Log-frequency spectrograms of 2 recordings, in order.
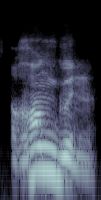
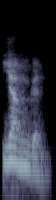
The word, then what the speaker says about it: Yangon: oh my god normally in the dictionary or on tv or official things we pronounce it rongon newsletter one more time but mostly foreigners people around the world journalists they say youngen even in french very nice you have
